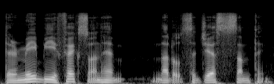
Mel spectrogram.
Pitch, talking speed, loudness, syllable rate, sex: 100 Hz, 195 wpm, -21 LUFS, 5.9 syllables/s, male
